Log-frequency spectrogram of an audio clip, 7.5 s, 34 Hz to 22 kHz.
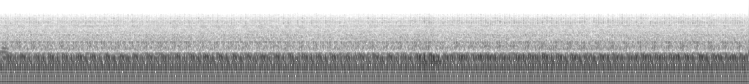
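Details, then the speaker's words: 2005 Ram 2500 diesel after the FASS lift pump and fuel lines were swapped, run for a while to clear up the engine: an even, steady idle clatter with regular pulses and no stumbles or misses. It runs pretty even, a normal idle. "just going to let this run for a little bit see if I can clear up the engine some sounds good running pretty even I like it"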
